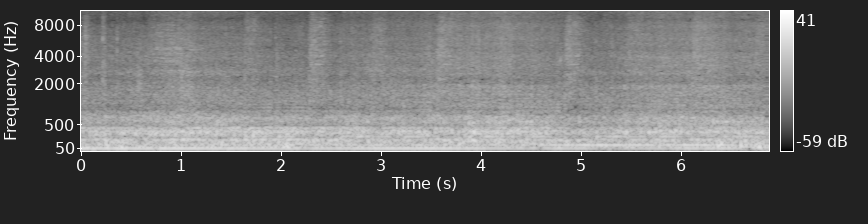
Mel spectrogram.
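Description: Engines of a passing tourist catamaran rumbling steadily, over the wash of the sea against the rocks.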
